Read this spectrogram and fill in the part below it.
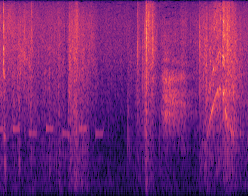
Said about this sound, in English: She steps to the phone and speed dials.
